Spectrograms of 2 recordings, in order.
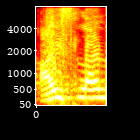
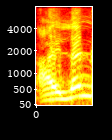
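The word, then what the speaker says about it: island: Word मध्ये आहे उदाहरणार्थ आता आय एस एल ए एन डी मी सुद्धा जेव्हा या वर्डला वाचायचो ना आय एस एल ए एन डी तर याला आईसलँड वाचायचो. का कारण एस आहे ना भाई पण नंतर स्टडी केल्यावर समजलं की भाई एस हा वर्ड या ठिकाणी सायलेंट आहे याला कस वाचणार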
